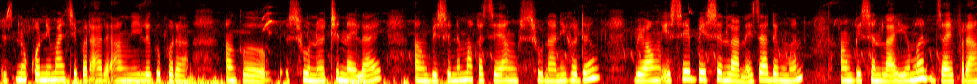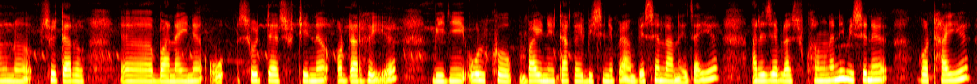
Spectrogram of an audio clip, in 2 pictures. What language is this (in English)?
Bodo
